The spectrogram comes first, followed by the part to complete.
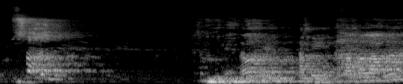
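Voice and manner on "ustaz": loud call. Retold or imitated. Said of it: "asli si bapak ya".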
